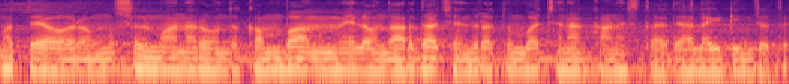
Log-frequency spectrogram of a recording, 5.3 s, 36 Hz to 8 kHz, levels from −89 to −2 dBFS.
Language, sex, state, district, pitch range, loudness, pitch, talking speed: Kannada, male, Karnataka, Mysore, 90-95 Hz, -17 LUFS, 90 Hz, 170 wpm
